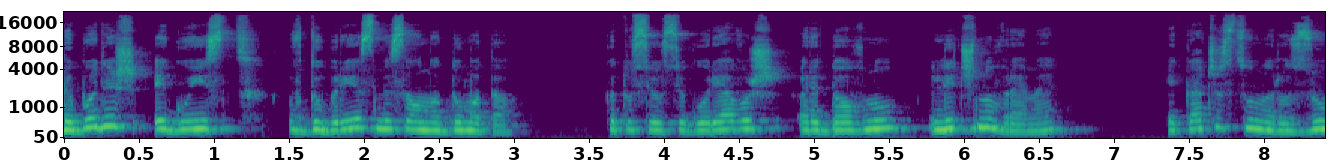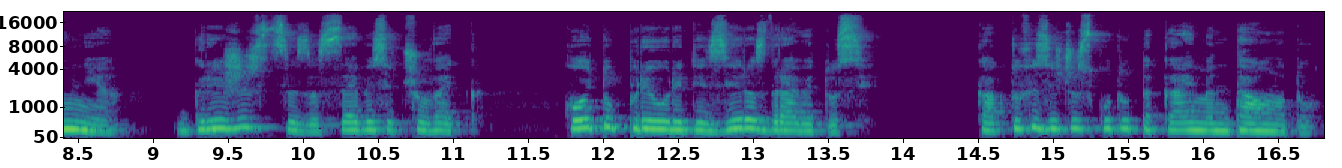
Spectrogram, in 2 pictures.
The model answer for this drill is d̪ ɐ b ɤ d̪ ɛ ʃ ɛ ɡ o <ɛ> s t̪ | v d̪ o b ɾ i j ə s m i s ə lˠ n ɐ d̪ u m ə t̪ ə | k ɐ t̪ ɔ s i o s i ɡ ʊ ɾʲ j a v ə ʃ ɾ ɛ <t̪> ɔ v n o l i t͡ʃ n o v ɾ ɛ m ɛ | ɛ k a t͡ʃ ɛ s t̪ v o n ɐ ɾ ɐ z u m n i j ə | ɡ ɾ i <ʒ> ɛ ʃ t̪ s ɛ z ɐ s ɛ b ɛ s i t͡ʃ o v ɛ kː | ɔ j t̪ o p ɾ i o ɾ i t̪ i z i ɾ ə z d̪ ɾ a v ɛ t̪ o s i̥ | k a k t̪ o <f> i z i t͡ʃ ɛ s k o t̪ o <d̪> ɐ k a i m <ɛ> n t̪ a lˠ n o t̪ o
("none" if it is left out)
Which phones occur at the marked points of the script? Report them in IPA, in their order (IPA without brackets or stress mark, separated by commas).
i, d̪, ʒ, f, t̪, ɛ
